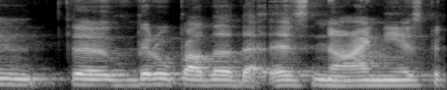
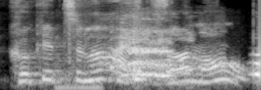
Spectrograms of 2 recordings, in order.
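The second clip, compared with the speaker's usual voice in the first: laughing; 10 semitones higher, 9 dB louder than usual. Retold or imitated. Cheeky reply to mum, laughing.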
